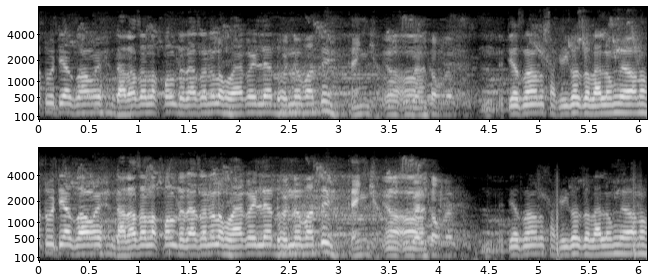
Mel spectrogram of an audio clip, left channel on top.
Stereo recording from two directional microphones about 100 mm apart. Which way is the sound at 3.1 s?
35° left (ahead or behind).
